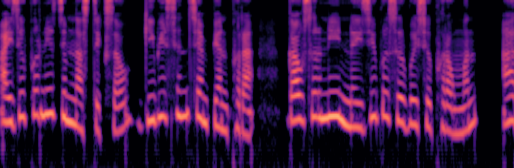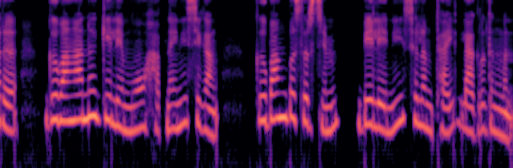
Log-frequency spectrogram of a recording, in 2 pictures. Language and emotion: Bodo, neutral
